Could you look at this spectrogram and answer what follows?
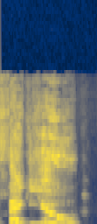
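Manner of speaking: excited, happy, blurted out at high pitch. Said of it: "I'm excited to be here".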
